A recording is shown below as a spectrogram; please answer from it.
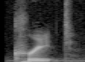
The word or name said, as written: Crete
